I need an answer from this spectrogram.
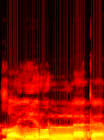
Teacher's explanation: Rulla di situ ada tanwin dhammatain bertemu dengan huruf lam, maka hukumnya idgham bila gunnah, memasukkan huruf ke dalam huruf berikutnya tanpa disertai dengan gunnah.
